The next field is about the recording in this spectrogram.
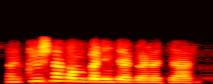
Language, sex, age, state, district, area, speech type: Marathi, female, 18-30, Maharashtra, Ahmednagar, urban, conversation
